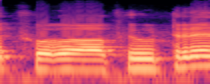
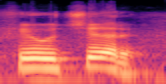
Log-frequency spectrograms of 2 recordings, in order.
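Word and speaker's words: future: पढ़िए fourth rule देखिए जब वर्ड के लास्ट में यू आर इ आए तो यू आर इ को आपको अर से पढ़ना है। यह ध्यान देने वाली बात है। ठीक है दोस्तों? इसे क्या पढ़ेंगे? नेचर नटरे नहीं पढ़ना है। नेचर इस तरह से फ्यूटरे नहीं फ्यूचर। यही ध्यान इसी में ज्यादा गलती होती है दोस्तों।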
